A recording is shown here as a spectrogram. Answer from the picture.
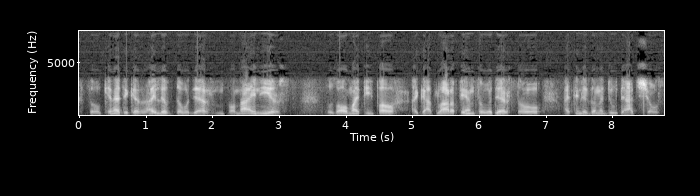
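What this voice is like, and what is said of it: Lithuanian-accented English. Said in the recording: “You don't sound like you've got a freaking Connecticut accent. ... I'm from Lithuania originally ... Eastern Europe”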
